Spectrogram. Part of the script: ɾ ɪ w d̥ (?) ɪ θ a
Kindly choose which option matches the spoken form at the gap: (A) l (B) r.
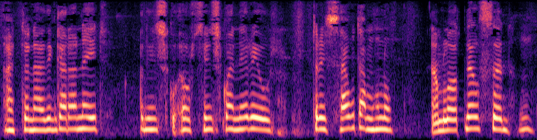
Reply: B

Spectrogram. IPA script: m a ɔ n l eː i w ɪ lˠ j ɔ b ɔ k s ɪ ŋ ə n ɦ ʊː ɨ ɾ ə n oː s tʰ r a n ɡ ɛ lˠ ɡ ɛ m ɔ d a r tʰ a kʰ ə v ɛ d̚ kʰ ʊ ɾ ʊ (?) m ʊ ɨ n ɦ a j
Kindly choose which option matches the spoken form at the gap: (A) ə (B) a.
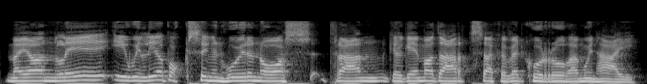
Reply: B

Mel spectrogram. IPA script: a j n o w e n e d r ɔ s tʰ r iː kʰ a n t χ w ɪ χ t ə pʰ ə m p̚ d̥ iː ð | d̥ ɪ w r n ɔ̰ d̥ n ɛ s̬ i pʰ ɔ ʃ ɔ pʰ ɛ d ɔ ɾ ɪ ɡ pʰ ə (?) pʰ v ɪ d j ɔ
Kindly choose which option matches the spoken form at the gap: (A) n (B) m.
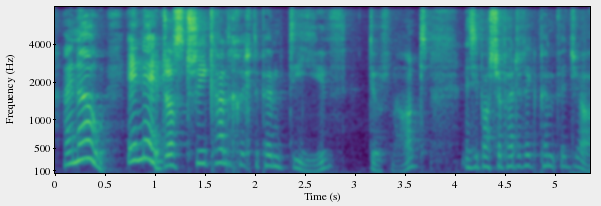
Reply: B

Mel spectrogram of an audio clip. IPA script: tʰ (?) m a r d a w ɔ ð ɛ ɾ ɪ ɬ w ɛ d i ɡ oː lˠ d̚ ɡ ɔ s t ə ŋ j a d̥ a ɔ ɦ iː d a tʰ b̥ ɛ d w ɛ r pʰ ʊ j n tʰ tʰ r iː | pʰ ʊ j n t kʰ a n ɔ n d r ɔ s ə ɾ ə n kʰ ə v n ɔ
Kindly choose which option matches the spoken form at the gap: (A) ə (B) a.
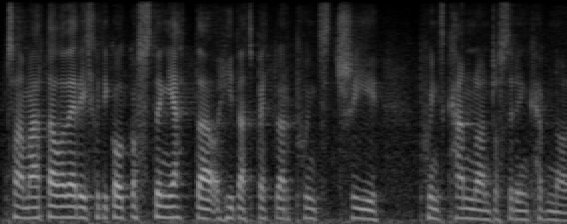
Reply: B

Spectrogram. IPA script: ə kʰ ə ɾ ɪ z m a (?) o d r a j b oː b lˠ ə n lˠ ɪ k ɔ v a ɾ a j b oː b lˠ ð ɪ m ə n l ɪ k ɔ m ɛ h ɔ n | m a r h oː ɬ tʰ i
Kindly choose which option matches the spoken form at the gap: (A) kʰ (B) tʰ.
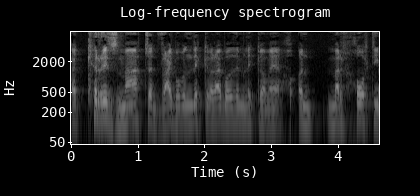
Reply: B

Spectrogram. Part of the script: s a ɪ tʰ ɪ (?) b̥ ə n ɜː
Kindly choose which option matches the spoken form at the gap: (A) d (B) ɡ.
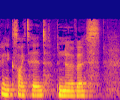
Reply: A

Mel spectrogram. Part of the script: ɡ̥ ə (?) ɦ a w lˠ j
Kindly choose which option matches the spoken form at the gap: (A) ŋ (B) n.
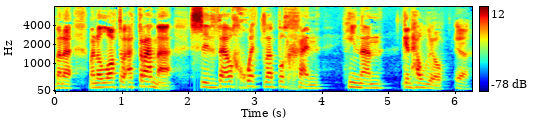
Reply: B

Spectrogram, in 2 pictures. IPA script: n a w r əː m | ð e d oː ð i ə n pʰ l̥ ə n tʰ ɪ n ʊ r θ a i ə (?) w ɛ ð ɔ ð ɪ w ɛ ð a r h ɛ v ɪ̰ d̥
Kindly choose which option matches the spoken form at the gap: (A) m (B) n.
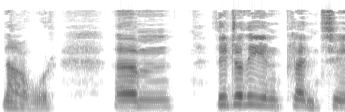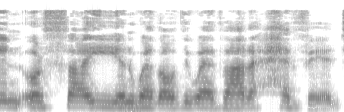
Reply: B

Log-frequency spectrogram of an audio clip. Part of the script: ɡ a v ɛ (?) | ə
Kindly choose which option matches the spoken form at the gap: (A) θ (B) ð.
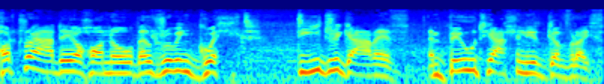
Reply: B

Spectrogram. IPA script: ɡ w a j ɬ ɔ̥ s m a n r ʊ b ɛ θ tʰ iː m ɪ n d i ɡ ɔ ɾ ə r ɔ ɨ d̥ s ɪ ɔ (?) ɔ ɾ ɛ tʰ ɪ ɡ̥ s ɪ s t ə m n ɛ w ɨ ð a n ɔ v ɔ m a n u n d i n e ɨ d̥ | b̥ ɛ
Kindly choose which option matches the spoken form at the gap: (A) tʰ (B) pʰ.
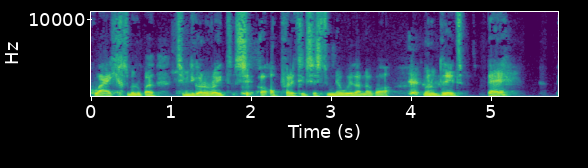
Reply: B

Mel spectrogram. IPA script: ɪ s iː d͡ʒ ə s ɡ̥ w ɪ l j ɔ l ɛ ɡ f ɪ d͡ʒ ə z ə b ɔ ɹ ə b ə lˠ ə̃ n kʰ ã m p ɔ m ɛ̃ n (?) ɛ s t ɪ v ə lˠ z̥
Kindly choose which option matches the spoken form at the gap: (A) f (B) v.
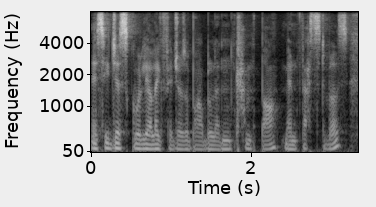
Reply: A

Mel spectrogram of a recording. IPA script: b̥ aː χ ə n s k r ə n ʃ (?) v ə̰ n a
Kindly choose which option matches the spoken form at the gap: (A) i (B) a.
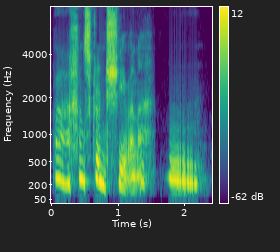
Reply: A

